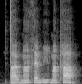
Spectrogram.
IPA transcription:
t a˨ ʊ̯ b ã˦ θ ɛ˦˨ m i˦ b ã˦˨ pʰ ä˦˨

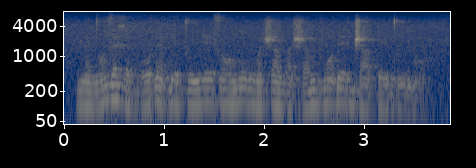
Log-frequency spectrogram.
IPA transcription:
j ɛ̃˨ d ɔ̃˨˦ z ɛ˦ ɣ ɛ˨ b oː˨˦ ɗ ɛ̃˧ ɓ e˧ t u˧ ɲ eː˦ z ɔ̃˧ ɣ ũ˦ ɡʷ ã˧ ʃ a˧ w a˨ ʃ a˨˦ v ɨ˧ v ɔ̃˦ ɗ eː˧ d͡ʒ aː˨ p eː˨ d u˨ ɲ ɔ̃˨

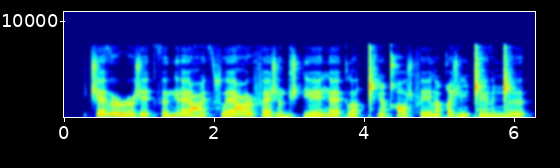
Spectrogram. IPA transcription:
t͡ʃ ɛ ð ə˞ ɹ ə˞ ʒ eː k θ ɘ mʲ ʌ ɾ ɛː ʕ ẽ θ sʷ ɛː ʕ ə˞ f ɛ ʒ ə̃ bʲ ɘ ʃ pʲ eː ŋ ɛː k l ʌ ǁʰ ĩ qʰ ɔː ʃ f eː l ə̃ q i ʒ ĩː ǁ ẽ ð ɘ ŋ͡ǁ ɘ

